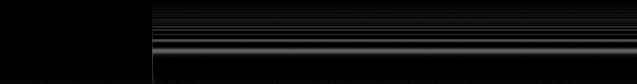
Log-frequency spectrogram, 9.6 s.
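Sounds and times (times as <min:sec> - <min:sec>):
erratic hospital pulse monitor slowing down: 0:02.3 - 0:09.5.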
